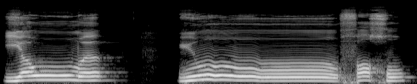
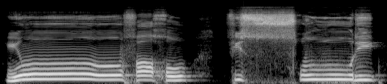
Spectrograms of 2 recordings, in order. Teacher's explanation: چلیے آگے، یوم ينفخ، یہاں نون سکین کا اخفا ہوگا، نون سکین کی آواز کو آپ ناک میں چھپائیں گے اور ایک الف کے برابر گننا کریں گے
